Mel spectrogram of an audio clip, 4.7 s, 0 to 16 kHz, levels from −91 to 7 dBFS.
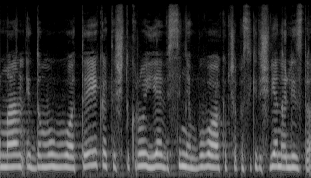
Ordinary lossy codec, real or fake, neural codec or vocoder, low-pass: AAC, 64 kbps; real; none; 14.4 kHz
